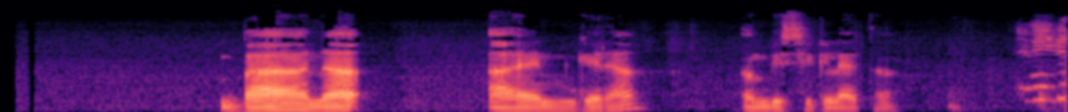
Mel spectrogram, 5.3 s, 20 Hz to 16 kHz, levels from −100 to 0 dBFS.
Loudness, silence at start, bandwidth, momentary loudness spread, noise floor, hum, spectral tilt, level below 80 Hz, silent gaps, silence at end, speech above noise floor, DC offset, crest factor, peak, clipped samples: -22 LUFS; 1.1 s; 10.5 kHz; 18 LU; -61 dBFS; none; -5.5 dB/octave; -52 dBFS; none; 0 s; 40 dB; under 0.1%; 24 dB; 0 dBFS; under 0.1%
